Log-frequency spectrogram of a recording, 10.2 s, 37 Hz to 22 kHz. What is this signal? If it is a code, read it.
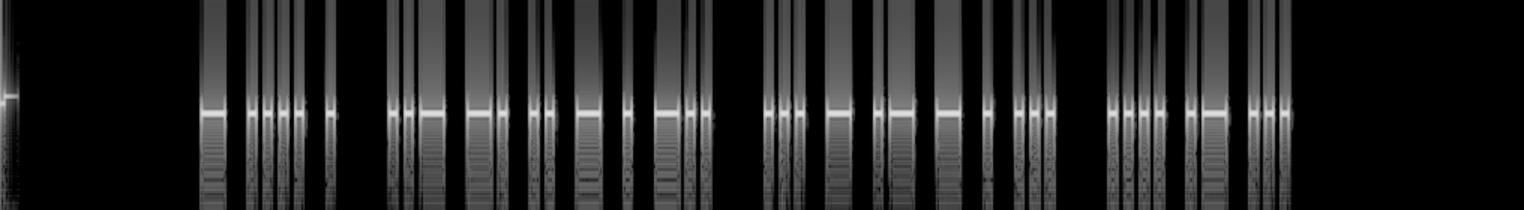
Morse code, heard as a keyed tone, about 23 wpm, 700 Hz. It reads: THE UNITED STATES HAS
